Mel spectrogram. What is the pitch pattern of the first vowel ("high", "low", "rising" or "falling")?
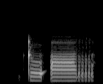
high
